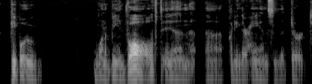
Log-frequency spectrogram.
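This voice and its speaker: Recorded with a dry, close sound and no echo, the voice has a dark, mellow tone, vocal fry, lively intonation and a fairly slow pace. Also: man. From Louisiana. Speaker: farmer and author. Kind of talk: interview.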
